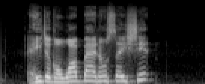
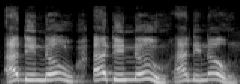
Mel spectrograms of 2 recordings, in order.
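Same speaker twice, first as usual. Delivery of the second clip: slow, whiny, higher pleading; mimicking the woman; 6 semitones higher, slower than usual. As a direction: drag out each "I didn't know" like a weak excuse. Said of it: "this woman call you".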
